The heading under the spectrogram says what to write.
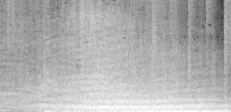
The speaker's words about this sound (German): Mit dem Flugzeug.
